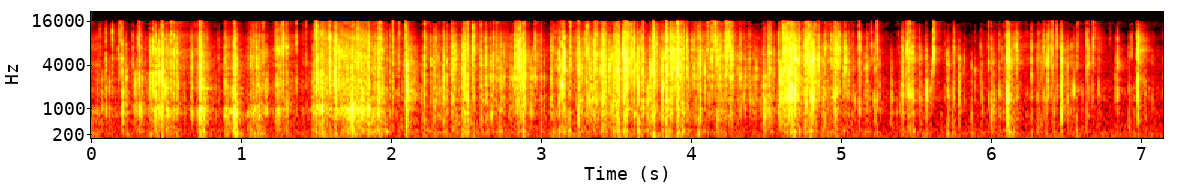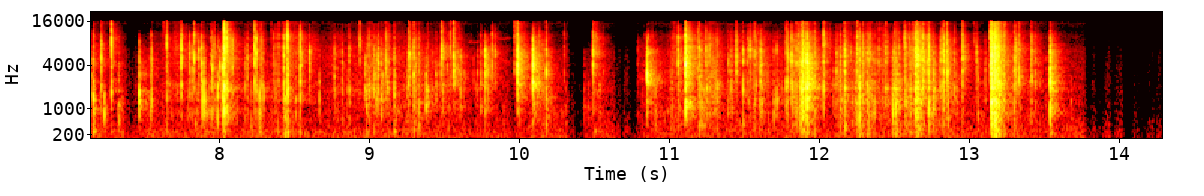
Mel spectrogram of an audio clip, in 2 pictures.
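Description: A crinkly plastic blind-bag wrapper being crumpled and torn open by hand: a dense crackling that is busiest in the first few seconds, thins out later and stops shortly before the end.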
